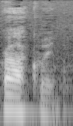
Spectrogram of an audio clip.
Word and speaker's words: Rockwood: Remember that all of the proceeds from their operations support community programs in Rookwood Park, which is pretty damn cool. Rockwood. I thought I said it right that time. You said Rookwood.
